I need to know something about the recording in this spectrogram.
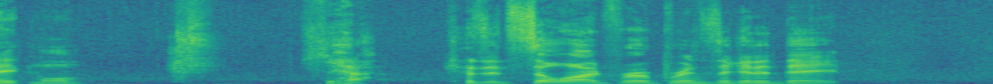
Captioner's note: chuckles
